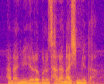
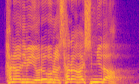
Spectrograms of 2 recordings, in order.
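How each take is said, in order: First: It is muttered quietly, barely audible. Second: It is spoken loudly and clearly. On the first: The message is kept to oneself. The speaker calls it wrong. "들려요? 안 들려요? 답답하죠? 이렇게 하지 말라는 거예요" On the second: The message is proclaimed boldly to others. The speaker calls it right. "잘 들리죠? 이렇게 공부하라는 거예요"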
